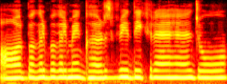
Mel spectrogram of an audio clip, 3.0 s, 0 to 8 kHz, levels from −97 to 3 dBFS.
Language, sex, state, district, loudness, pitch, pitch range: Hindi, female, Uttar Pradesh, Jyotiba Phule Nagar, -10 LUFS, 245 Hz, 240-245 Hz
